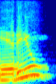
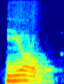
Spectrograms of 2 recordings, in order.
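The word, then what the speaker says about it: euro: لا ينطق حرف الاي لو جه في اول الكلام وبعده حرف اليو. ازاي يعني؟ حرف الاي جه في اول الكلمه، حرف الاي جه في اول الكلمه وبعديه جه بعديه حرف اليو، اليو دي ما تخليش الاي يتنطق اكن الاي مش موجوده، فهنا هقول اريو لا هقول يورو، عمله اليورو يورو، يورو ما اقولش اريو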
